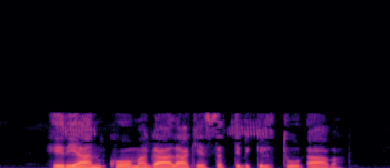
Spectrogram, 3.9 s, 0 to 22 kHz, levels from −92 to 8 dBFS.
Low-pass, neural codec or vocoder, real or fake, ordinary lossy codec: 7.2 kHz; none; real; MP3, 64 kbps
